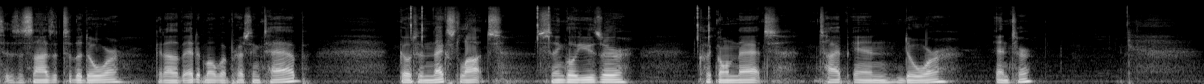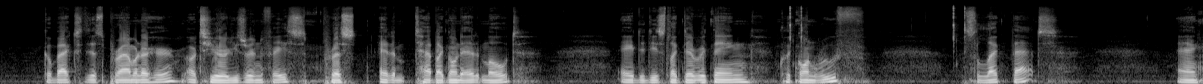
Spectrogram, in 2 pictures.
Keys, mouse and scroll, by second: 2.7 Tab, 4.2 click, 5.4 click, 7.0 click, 8.9 o, 10.7-11.2 scroll down 3, 17.0 Tab, 18.4 a, 20.0 click, 21.6-24.0 drag.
